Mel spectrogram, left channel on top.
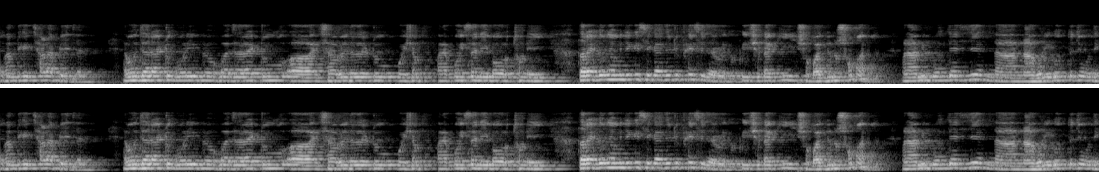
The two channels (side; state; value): left; noise; rumble, 30 dB below the sound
